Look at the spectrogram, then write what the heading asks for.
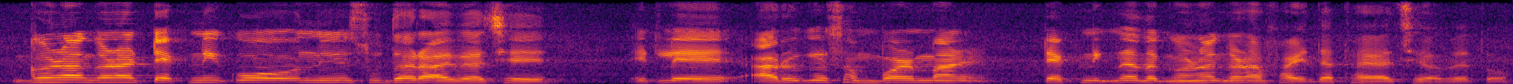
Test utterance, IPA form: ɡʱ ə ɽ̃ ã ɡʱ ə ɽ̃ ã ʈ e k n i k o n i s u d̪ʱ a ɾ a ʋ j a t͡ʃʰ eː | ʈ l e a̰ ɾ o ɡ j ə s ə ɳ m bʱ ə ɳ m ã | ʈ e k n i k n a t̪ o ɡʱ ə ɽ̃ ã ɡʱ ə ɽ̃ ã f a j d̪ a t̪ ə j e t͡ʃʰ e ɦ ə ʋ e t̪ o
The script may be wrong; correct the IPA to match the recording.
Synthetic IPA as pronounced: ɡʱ ə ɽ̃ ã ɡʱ ə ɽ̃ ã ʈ e k n i k o n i s u d̪ʱ a ɾ a ʋ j a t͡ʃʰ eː | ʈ l e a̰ ɾ o ɡ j ə s ə m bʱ ə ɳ m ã | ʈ e k n i k n a t̪ o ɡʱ ə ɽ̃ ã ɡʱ ə ɽ̃ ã f a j d̪ a t̪ʰ ə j a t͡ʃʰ e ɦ ə ʋ e t̪ o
